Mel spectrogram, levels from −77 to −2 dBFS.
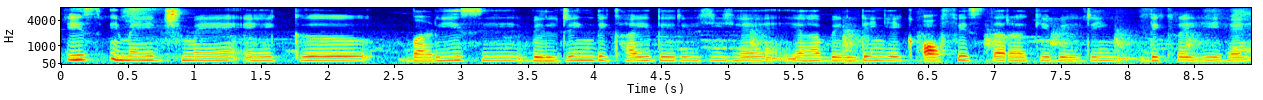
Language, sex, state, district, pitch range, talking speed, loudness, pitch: Hindi, female, Madhya Pradesh, Dhar, 195-215 Hz, 140 wpm, -22 LUFS, 205 Hz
